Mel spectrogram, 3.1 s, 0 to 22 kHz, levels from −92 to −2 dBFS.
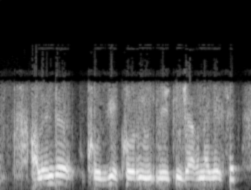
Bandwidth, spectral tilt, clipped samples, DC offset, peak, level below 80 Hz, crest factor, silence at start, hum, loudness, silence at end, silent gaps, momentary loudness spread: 4.7 kHz; -8 dB/octave; under 0.1%; under 0.1%; 0 dBFS; -48 dBFS; 10 dB; 0 s; none; -11 LUFS; 0 s; none; 5 LU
